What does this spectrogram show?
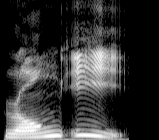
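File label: "rong2yi4", Mandarin Chinese Tone Pair Drills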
